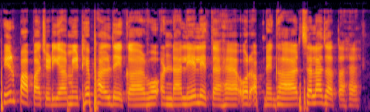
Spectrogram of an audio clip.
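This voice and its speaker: Female storyteller for a children's cartoon, medium pitch, scripted narration. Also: measured pace, fairly bright tone, clear, resonant tone.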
